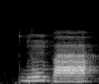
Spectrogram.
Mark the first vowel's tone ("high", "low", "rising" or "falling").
high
